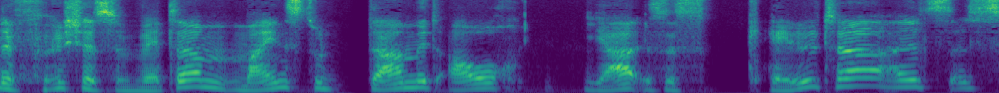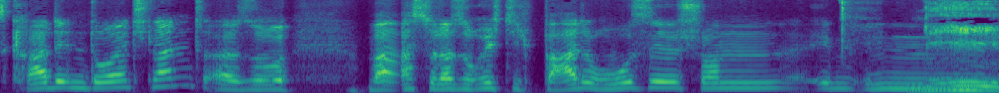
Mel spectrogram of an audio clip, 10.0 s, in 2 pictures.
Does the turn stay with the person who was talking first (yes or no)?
no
